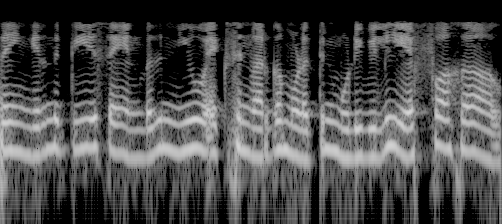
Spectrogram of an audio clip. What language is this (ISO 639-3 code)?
tam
